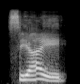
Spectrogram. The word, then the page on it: CIA: Indian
